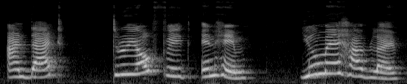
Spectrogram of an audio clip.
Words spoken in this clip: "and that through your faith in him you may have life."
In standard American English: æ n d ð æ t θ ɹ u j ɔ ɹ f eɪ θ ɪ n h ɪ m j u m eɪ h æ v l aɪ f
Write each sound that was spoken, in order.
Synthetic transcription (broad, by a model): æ n d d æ t t ɹ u j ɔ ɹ f eɪ t ɪ n h ɪ m j u m eɪ h æ v l aɪ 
